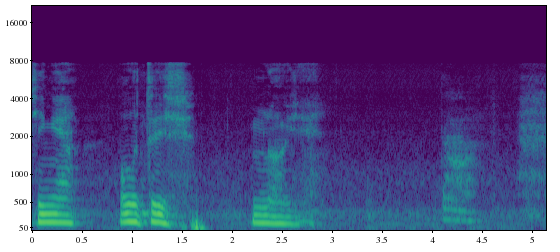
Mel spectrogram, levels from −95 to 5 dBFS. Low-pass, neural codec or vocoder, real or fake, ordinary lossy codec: none; codec, 16 kHz, 16 kbps, FunCodec, trained on Chinese and English, 50 frames a second; fake; none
